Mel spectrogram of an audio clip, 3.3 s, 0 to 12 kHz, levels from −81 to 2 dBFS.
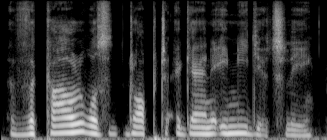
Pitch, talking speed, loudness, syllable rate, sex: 155 Hz, 110 wpm, -16 LUFS, 4.3 syllables/s, male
